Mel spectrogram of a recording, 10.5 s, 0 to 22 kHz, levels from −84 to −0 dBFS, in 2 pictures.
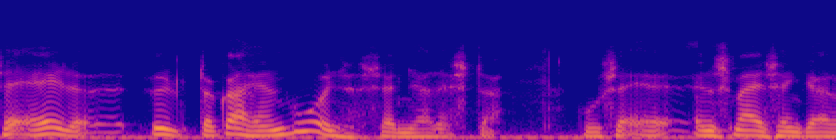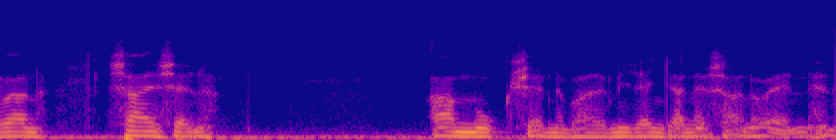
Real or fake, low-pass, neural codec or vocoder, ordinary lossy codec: fake; 19.8 kHz; autoencoder, 48 kHz, 128 numbers a frame, DAC-VAE, trained on Japanese speech; none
